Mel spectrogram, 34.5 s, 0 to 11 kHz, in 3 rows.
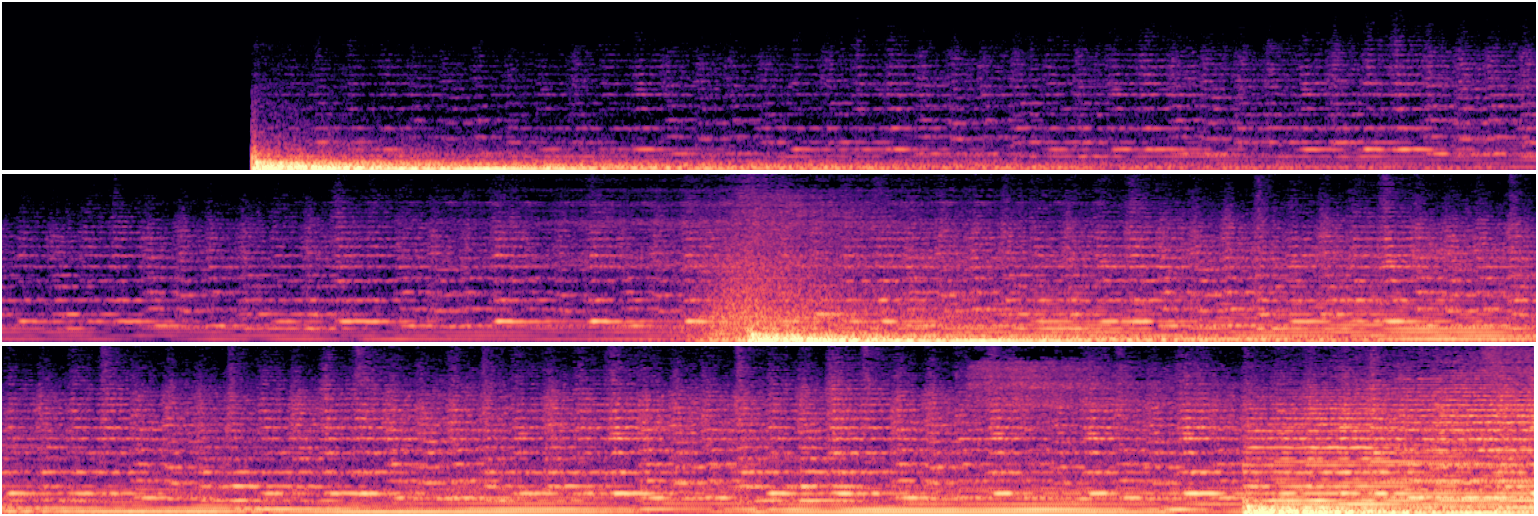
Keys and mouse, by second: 0.6 2, 2.6 alt+click, 3.7 f, 4.1 middle click, 6.8 alt+click, 8.0 f, 8.8 middle click, 9.9 3, 12.1 i, 15.8 e, 17.8 i, 20.2 e, 22.6 middle click, 23.6 middle click, 24.3 middle click, 26.4 middle click, 29.3 ctrl+r, 33.1 ctrl+b.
